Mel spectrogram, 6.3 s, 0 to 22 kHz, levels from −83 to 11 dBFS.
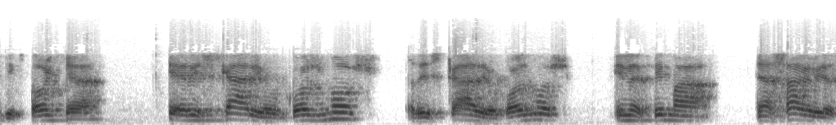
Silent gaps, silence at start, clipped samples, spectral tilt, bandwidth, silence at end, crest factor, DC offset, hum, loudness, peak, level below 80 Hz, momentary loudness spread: none; 0 s; under 0.1%; -6 dB/octave; 8.8 kHz; 0 s; 14 dB; under 0.1%; none; -15 LUFS; -2 dBFS; -62 dBFS; 9 LU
